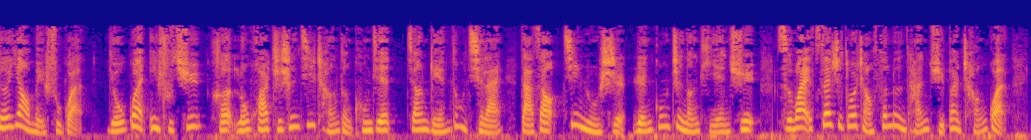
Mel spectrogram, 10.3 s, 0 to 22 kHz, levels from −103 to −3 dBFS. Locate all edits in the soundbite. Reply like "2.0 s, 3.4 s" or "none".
5.1 s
